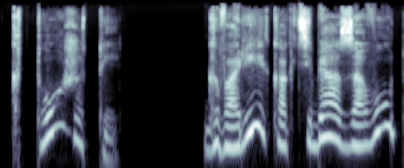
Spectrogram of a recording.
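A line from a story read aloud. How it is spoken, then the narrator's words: Surprised exclamation. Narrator (Russian): удивленно воскликнул Юлий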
